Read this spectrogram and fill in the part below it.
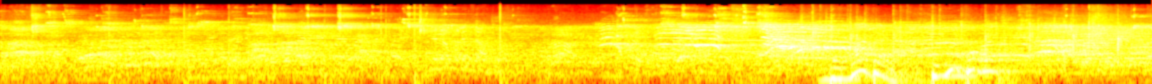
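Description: A large crowd chatters and cheers in an echoing indoor hall.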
